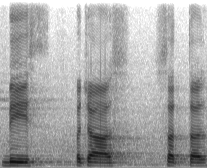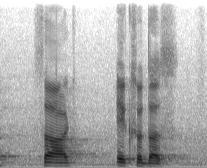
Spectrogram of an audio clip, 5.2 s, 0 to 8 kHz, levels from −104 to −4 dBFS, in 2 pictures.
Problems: none marked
